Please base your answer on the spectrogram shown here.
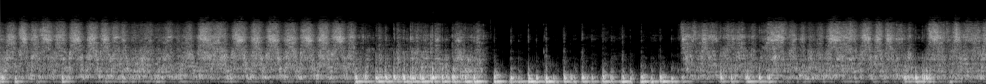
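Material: Wood.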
